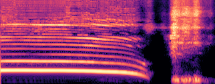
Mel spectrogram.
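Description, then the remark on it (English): A person imitating a howling dog lets out a loud, sustained howl that holds steady and then slides downward, followed after a brief pause by a short, breathy burst of sound. “That's your dog? More of a howl?”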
